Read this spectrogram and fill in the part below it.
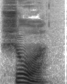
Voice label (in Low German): "Schoar", platt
